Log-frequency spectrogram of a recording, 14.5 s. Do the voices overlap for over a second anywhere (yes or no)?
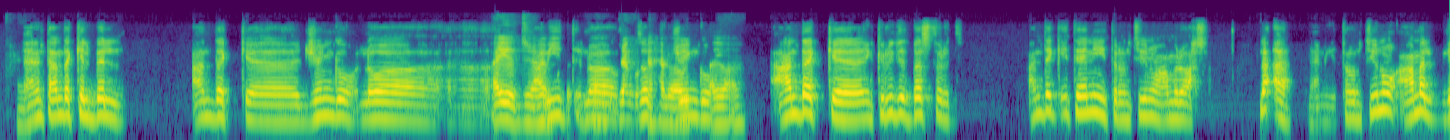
yes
